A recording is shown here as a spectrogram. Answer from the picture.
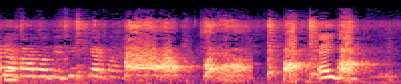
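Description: Pet dogs barking in short bursts.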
